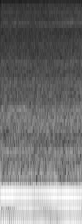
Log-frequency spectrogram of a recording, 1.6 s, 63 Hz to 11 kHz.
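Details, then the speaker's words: 1949 Willys Overland Jeepster, 3.8 L GM V6 (guessed Buick), HEI ignition, rebuilt Holley carb, automatic, heard in the engine bay with the hood open: steady, even low idle hum with no ticking or knocking; running smooth. "We know it's a GM. My guess is Buick running pretty smooth either way."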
